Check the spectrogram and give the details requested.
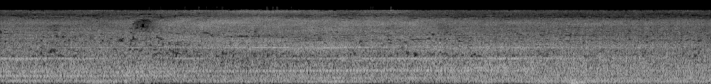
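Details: Audi A3 8P facelift 1.6 BSE engine: steady, smooth, firm idle with no misfires or stumbles under outdoor hiss; normal idle.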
